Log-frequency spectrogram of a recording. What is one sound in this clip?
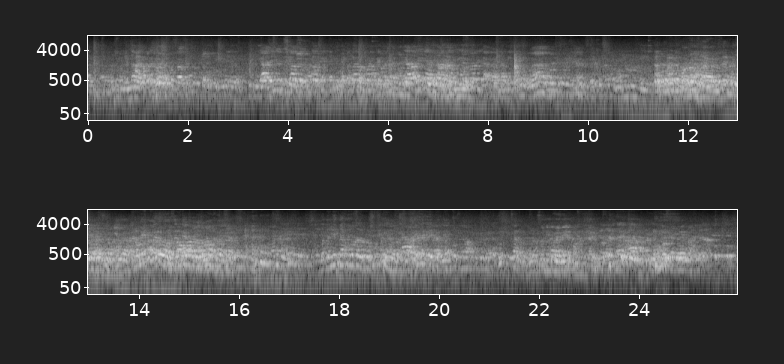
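Several men talk and chat over one another nearby.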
